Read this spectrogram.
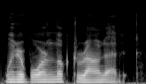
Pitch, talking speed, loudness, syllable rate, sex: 110 Hz, 205 wpm, -16 LUFS, 7.3 syllables/s, male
